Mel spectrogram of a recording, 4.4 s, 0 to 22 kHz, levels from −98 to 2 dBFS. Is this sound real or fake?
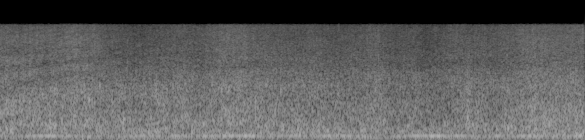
real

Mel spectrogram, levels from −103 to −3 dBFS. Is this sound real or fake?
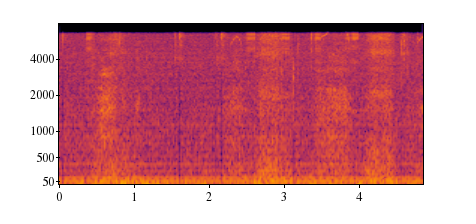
real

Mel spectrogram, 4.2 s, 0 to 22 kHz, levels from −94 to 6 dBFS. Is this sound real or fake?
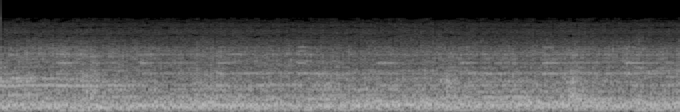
fake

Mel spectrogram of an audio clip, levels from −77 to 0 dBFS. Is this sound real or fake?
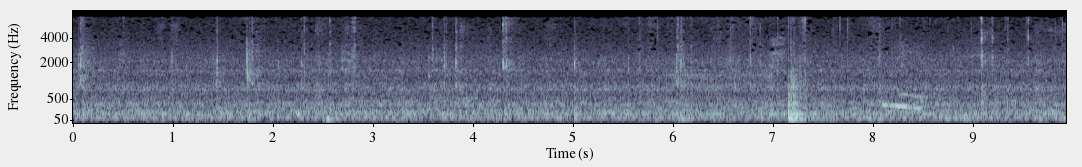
real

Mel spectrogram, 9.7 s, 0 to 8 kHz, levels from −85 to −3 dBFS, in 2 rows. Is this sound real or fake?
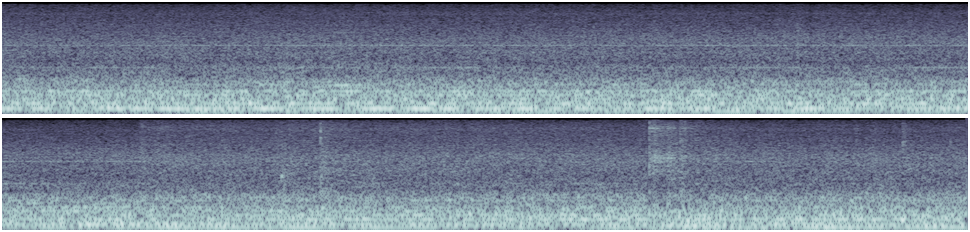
real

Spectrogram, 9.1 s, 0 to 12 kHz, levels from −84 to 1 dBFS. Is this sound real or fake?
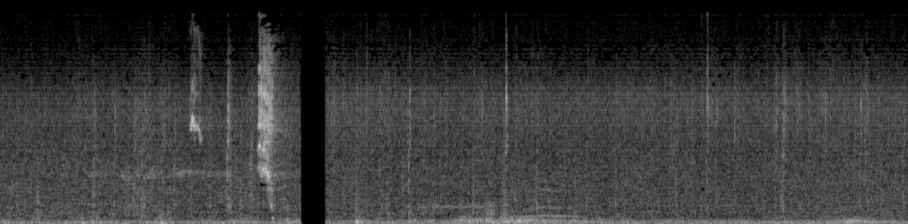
fake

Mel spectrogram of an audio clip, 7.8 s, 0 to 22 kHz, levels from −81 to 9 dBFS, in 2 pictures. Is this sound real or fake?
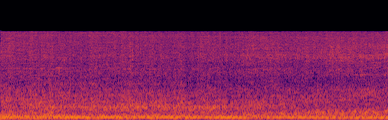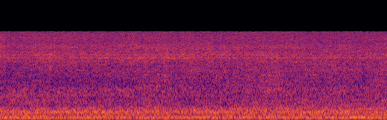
real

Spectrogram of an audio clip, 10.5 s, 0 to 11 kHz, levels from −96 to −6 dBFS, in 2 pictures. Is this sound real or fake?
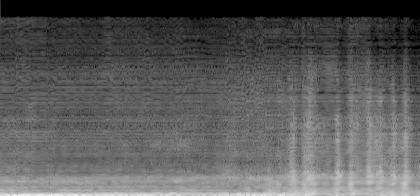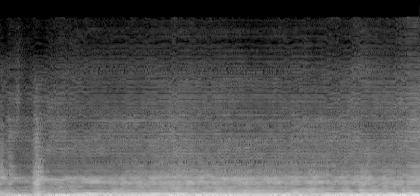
fake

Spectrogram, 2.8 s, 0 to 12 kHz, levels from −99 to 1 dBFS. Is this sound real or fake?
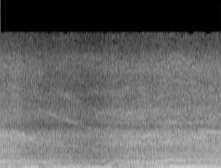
real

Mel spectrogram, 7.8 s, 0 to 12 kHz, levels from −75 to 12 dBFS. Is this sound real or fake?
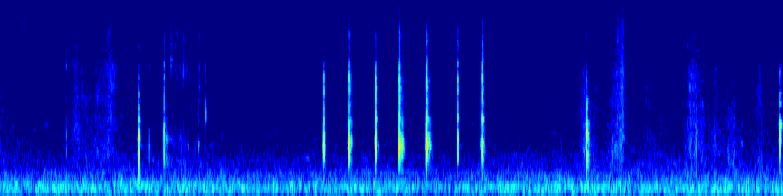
fake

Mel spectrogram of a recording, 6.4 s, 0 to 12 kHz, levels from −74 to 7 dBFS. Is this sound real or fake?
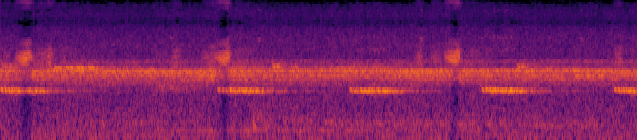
real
